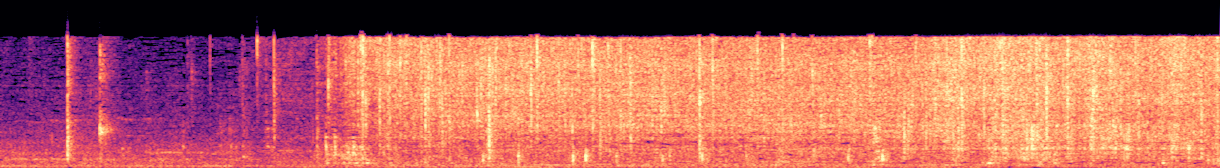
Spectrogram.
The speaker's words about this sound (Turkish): Doğradığım soğanların bir kısmını tavaya koydum. Kalanını doğramaya devam ediyorum.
